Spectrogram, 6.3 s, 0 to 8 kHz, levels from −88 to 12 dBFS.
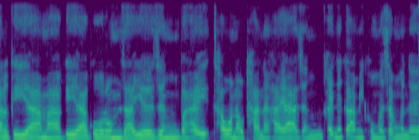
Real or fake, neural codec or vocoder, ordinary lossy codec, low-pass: fake; codec, 16 kHz, 8 kbps, FreqCodec, smaller model; none; none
